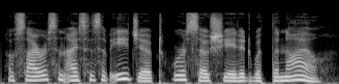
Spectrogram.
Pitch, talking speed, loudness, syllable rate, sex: 180 Hz, 175 wpm, -15 LUFS, 5.7 syllables/s, female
